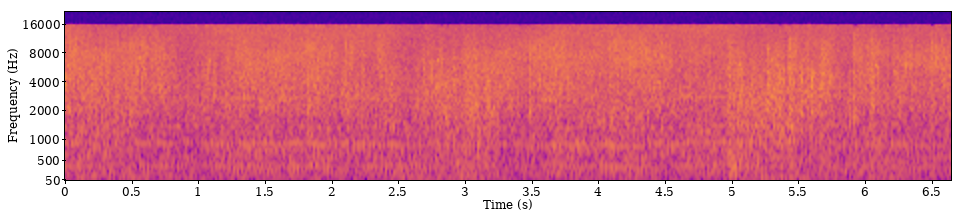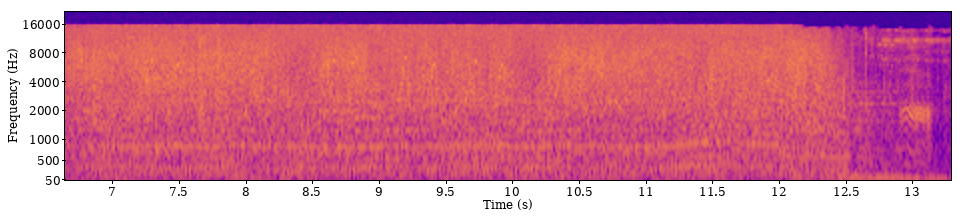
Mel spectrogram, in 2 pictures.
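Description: A vacuum whooshes and roars as it sucks in a swirling gust.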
